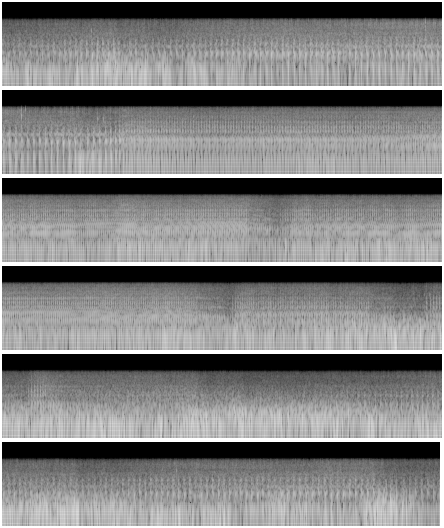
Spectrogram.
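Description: Four-stroke motorized bicycle engine accelerating through its shifter gears: its pitch climbs steadily, drops suddenly about eleven seconds in, climbs again and drops once more a few seconds later, as at each upshift. After that it runs on less evenly.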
